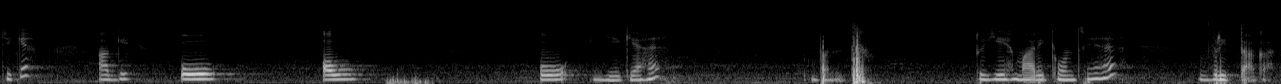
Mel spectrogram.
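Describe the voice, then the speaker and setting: A woman teaching a Hindi grammar lesson, slowly sounding out vowels and talking to her students as children. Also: a little high, creaky, a little hiss or hum. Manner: slow, drawn-out demonstration of vowel sounds, addresses students as children. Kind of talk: classroom lesson. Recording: dull lo-fi recording.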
